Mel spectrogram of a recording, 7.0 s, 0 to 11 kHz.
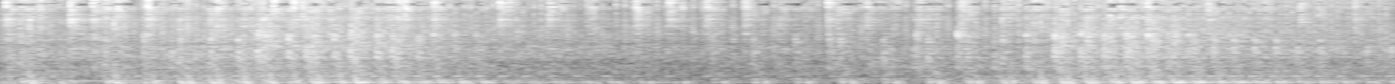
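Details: Mitsubishi D1800 II diesel after cylinder head replacement, valve lash at 0.015 in, about half/part throttle with exhaust stack and muffler fitted: steady diesel clatter, even pulses, muffled exhaust, no knocks or misses; normal running.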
